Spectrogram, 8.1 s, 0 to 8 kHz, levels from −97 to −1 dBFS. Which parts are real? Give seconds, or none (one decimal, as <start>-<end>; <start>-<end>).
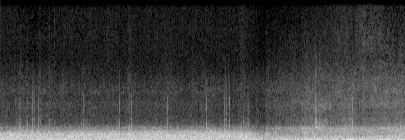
0.0-6.9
